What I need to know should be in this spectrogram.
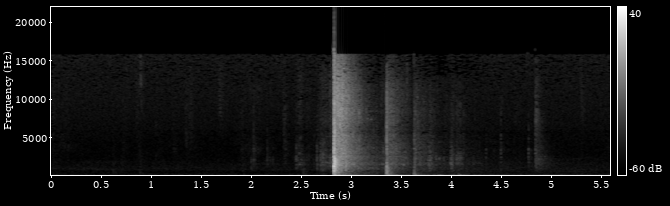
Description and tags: Slamming Screen Door2
Slamming the screen door on a porch
screen, slam, door, slamming, close, closing, porch, south, shut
